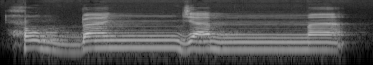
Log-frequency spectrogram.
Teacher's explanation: Huruf tanwin bertemu dengan huruf jim harus ikhfa. Hubban jamma harus ditahan minimal 2 harokat sampai 3 harokat, tidak boleh terlalu berlebihan.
